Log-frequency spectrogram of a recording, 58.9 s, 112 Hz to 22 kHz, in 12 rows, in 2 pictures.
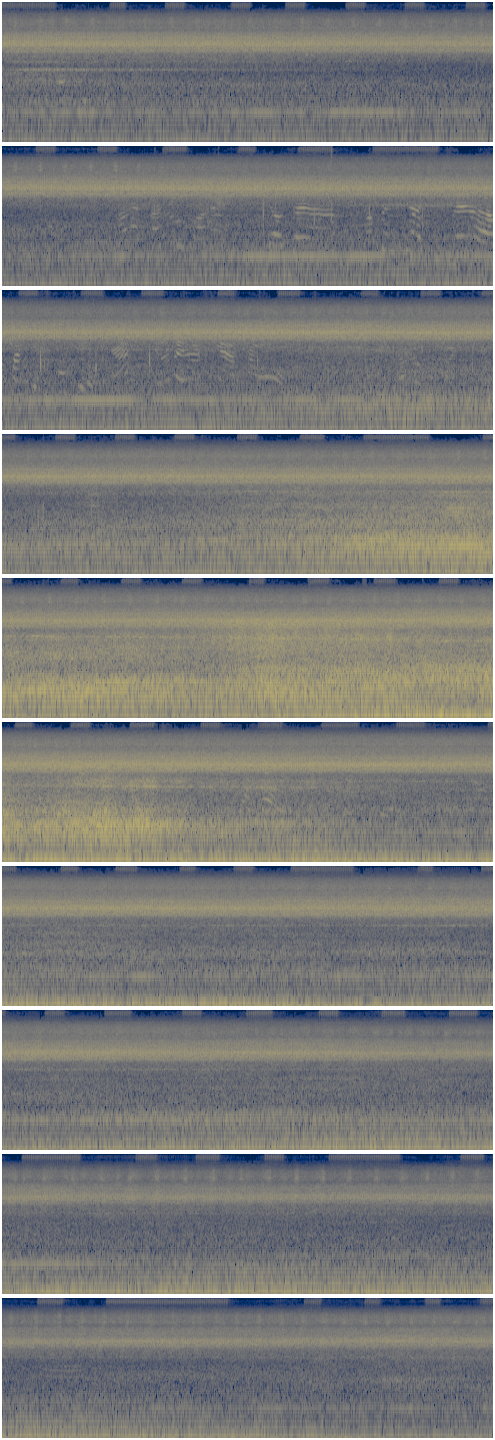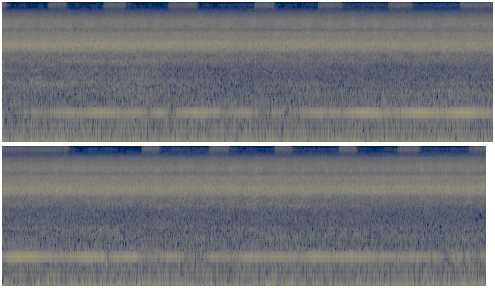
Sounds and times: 0.0s Cicadas 58.8s
4.2s the plane 58.8s

